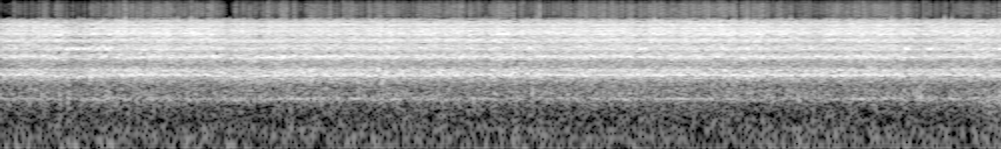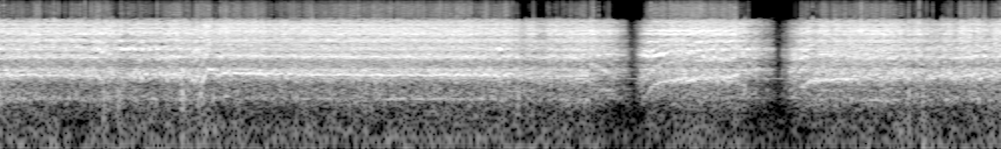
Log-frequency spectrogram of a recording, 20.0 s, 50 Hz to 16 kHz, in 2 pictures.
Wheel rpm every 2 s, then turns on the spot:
230, 230, 230, 230, 230, 230, 240, 220, 120, 170.
none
